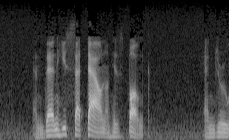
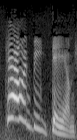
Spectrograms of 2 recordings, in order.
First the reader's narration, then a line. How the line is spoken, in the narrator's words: she cried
